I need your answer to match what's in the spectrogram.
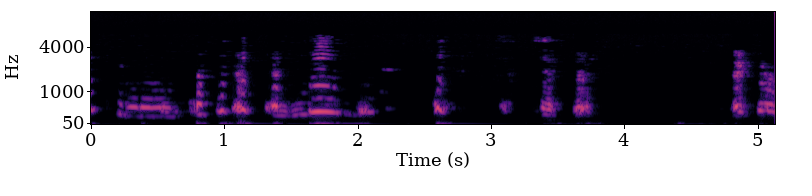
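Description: A dog barks and yips in a quick, uneven series of short bursts, some drawn out into whiny, higher-pitched cries, moderately loud, with brief pauses between them.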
